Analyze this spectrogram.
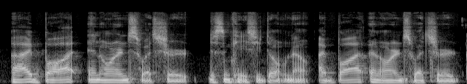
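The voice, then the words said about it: Virginia accent. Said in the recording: “I love hearing you say orange, by the way. Your Virginia accent comes out.”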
